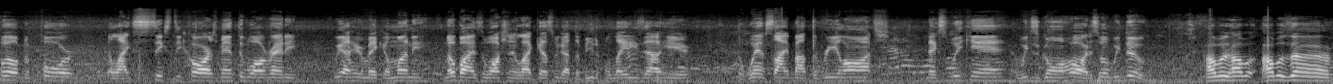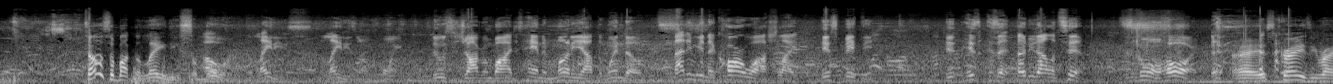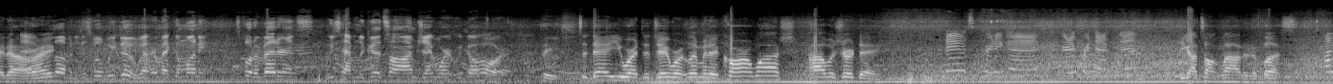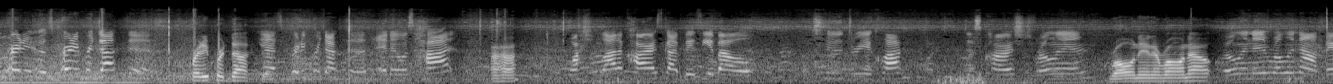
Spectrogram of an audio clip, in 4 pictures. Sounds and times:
Car: 0.0 - 53.3
Speech: 24.6 - 28.8, 49.7 - 53.3.

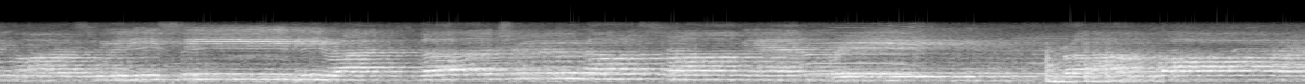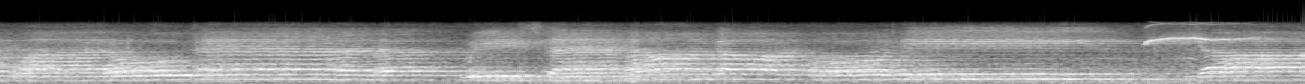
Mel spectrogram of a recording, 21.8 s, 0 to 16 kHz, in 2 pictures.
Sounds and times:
Male singing: 0.0 - 21.7.

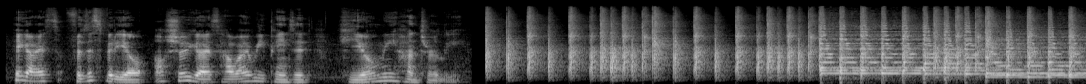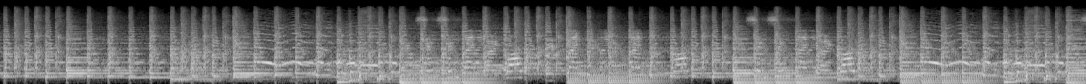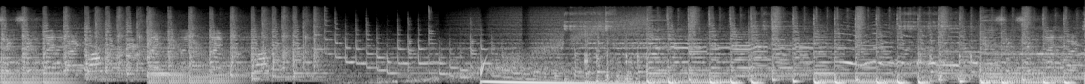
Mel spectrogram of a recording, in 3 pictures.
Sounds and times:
Speech: 0.1 - 4.7
Music: 5.9 - 32.5.

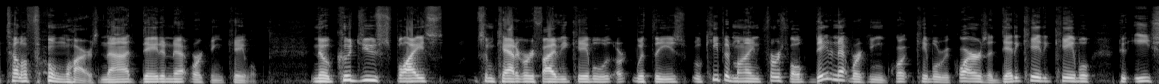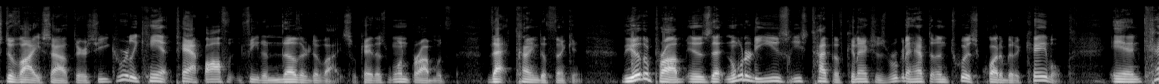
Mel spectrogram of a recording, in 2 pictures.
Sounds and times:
Speech: 0.0 - 23.1.

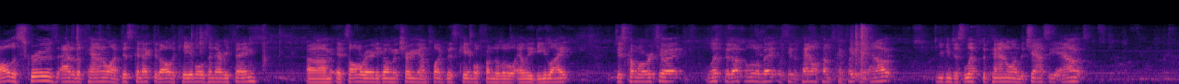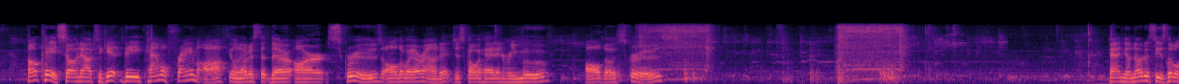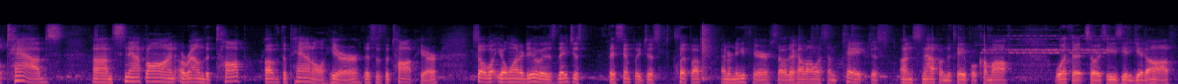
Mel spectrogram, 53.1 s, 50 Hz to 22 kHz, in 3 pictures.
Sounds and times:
Speech: 0.0 - 4.0, 4.6 - 27.6, 34.0 - 50.6, 51.2 - 53.0
Music: 0.0 - 19.2, 23.4 - 36.8.

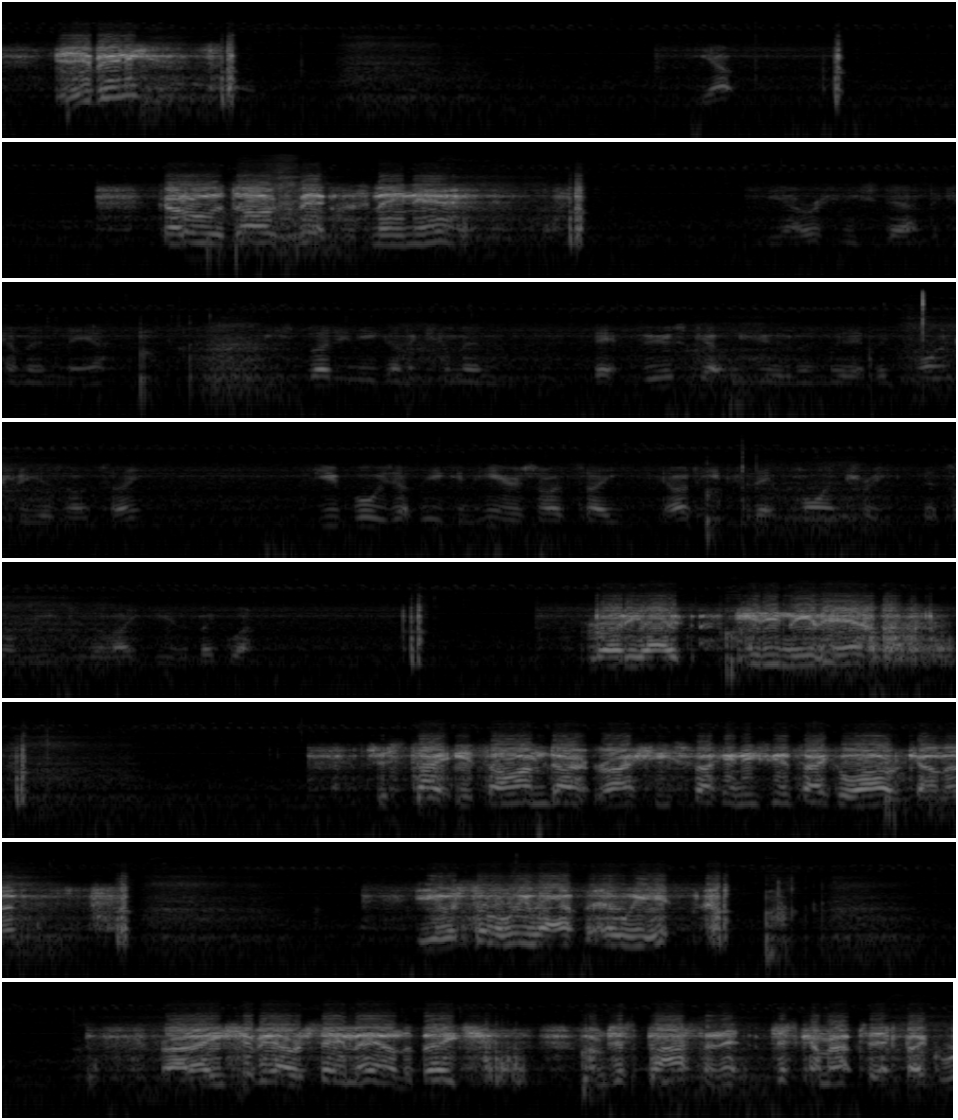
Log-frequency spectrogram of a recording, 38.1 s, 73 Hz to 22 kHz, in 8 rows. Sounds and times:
Speech: 0.2 - 1.3, 5.4 - 7.3, 8.6 - 10.1, 10.9 - 15.0, 15.9 - 20.4, 22.0 - 23.9, 25.4 - 29.0, 30.4 - 32.3, 33.8 - 38.1.

